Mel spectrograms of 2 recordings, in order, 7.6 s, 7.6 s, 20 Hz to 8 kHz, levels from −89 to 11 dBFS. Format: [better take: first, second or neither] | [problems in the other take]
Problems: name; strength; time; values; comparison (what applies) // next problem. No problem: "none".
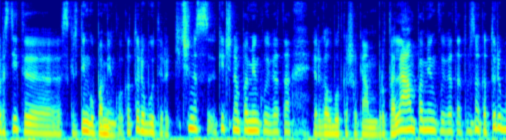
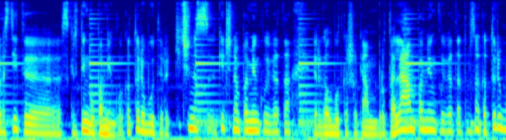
first | background sound (Clock); 15 dB below the speech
